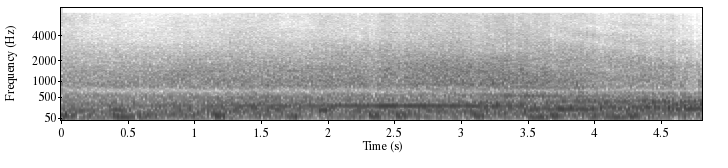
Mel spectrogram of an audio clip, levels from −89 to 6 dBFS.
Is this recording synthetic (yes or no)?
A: no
